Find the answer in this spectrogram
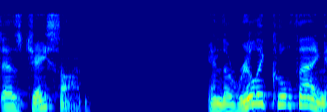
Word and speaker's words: JSON: The file extension is JSON, which is pronounced as JSON.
